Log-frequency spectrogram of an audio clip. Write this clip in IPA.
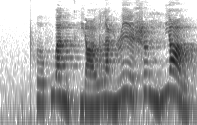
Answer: pʰ ɤ˧˥ f w a˥˩ n pʰ j ɑ˧˥ ʊ̯ l ɑ˧ ŋ ɻ e˥˧ ɪ̯ ʂ ɤ˥˧ ŋ n̪ j ɑ˥˩ ʊ̯

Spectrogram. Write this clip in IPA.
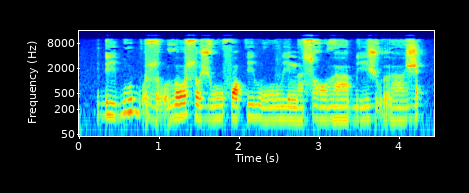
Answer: ɗ i ɓ u b o̰ ɮ o̰ ð o ɬ ʊ ʒ o̤ f ɔ k i β o̤ β i n a̤ ɬ ɣ ɔ̤ ð a̤ ɓ i ʒ ṵ r a̤ ʒ

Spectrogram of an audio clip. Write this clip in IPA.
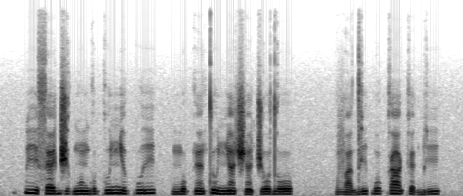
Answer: k͡p iː˦˨ s ɛ˧ d͡ʒ i˨ ɡʷ ɛ̃˧ ɡʷ e˨ k u˦ ɲ eː˧ kʷ iː˦ | m o˨ k ɛ̃˧ t u˦˨ ɲ ã˧ ʃ ã˨ t͡ʃ oː˧ d oː˧ | v a˨ d iː˧ ɓ o˧ k aː˦ k ɛ˨ ɡ͡b iː˦

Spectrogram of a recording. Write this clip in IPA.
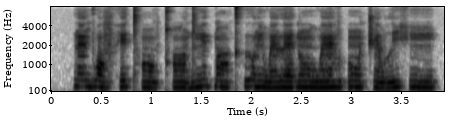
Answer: ɾ ɛ̃˦ ɡ w ɒ˨ v h e˦ tʰ ɔ̃ː˨ v qʰ ɔ̃ː˨ d ĩː˦ e̯ k͡p ɑ̃˦˨ kʰ ɯ˦ o̯ ɾ ĩ˨ w ɛ̃˦ l ɛ˦ ɗ õː˦˨ w ɛ̃ː˦ v ʔ õː˦ t͡ʃ ɛ̃˨ w l i˦ x ĩː˨

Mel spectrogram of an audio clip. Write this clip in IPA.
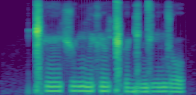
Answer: ǁʰ ẽː ʃ y ŋ ɡ ə̃ xʲ õ ǁʰ ø ɡʲ e n d iː n z o

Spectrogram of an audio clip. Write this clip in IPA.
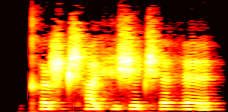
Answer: kʰ ɐ ʂ t͡ʃʰ a fʲ ɛ ʃ ɘ t͡ʃʰ ɛ ɦ ɛ

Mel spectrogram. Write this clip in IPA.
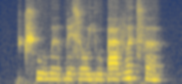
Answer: t͡ʃʰ u w ɘː ɓ e z oː j u ʔ aː v ɐ t͡sʰ ɐː

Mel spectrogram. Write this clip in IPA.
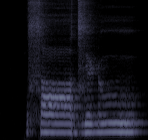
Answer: s ɑː d͡z ɯ ɳ uː

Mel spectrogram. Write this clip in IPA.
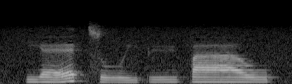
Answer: j ɛː˨˥ t̚ s uː˨ j p yː˧ p aː˥ w

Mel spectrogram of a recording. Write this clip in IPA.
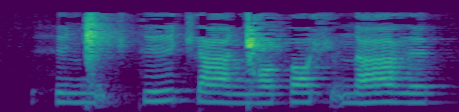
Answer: h e ŋ͡ǁ ḛ t͡ʃ k eː t͡ʃ ɾ aː ŋ͡ǁ ɒ θ ɒ ʃ ə̰ n aː ɣ ɛ

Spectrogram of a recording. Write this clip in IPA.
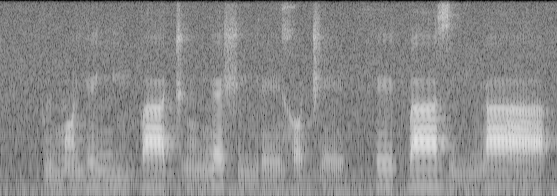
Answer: p ɨ˨ m ɔ̃˧ j e˧ ɲ iː˧ b aː˧ d͡ʒ ũ˨ ŋ ɛ˦ ʃ iː˨ ɾ eː˨ ɣ ɔ˨ d͡ʒ e˨ | h eː˦ ɡ͡b aː˦ z iː˨ ŋ aː˦˨

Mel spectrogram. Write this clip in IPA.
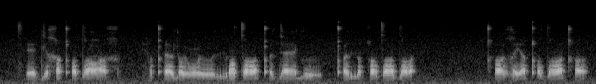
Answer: t͡sʼ ɛ d i χ ɛ qʼ y dˤ œ ʕ ɑ χ | ɦ ɛ qʼ i u̯ j ɔ u̯ ʕ oː r ɵ tˤ ɵː i̯ qʼ y d æː ɡ oː | qʼ ɵ r y q ɑ tˤ oː dˤ ɵ | qʰ ɑ u̯ ʁ eː qʼ ɵ dˤ ɵː i̯ qʰ ɔ

